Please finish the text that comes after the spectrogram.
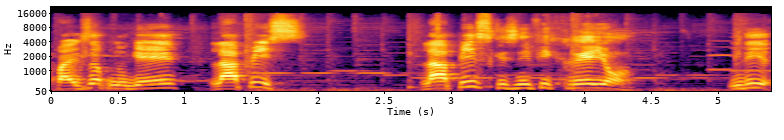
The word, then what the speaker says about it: lápiz: Me dit el lápiz, el árbol. Ou après marqué la pis. Nous deux syllabes, pas vrai? Mais l'accent est tombé sur premier syllabe là.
